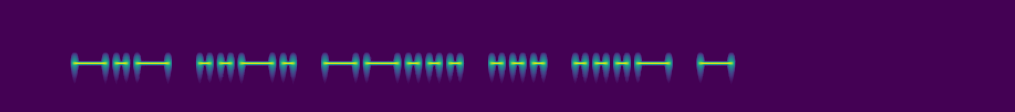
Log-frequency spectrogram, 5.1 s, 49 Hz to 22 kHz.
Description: Morse code, heard as a keyed tone, about 22 wpm, 700 Hz. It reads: KF7SVT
